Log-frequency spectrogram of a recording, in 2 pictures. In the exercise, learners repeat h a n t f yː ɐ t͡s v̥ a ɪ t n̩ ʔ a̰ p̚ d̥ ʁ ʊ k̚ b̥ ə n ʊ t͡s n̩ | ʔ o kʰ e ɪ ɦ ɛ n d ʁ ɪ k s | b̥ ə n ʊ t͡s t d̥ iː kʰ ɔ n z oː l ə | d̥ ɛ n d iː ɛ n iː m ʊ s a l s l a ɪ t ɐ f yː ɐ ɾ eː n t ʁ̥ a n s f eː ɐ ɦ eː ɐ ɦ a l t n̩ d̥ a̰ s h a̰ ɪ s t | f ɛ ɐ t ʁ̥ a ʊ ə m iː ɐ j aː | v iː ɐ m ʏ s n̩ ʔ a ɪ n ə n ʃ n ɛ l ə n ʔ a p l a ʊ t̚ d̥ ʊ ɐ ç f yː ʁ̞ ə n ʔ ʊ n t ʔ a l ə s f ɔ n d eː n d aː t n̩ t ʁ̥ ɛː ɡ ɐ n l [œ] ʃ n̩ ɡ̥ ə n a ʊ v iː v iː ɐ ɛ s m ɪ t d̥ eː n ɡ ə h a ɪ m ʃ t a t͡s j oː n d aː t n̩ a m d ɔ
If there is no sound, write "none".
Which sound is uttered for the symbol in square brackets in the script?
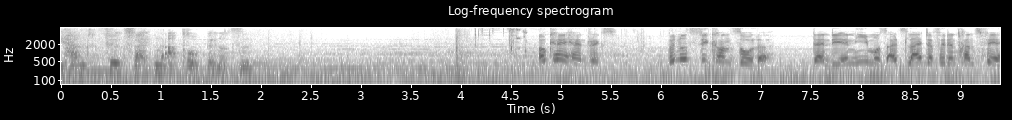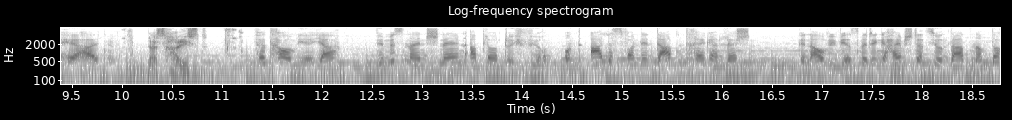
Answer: œ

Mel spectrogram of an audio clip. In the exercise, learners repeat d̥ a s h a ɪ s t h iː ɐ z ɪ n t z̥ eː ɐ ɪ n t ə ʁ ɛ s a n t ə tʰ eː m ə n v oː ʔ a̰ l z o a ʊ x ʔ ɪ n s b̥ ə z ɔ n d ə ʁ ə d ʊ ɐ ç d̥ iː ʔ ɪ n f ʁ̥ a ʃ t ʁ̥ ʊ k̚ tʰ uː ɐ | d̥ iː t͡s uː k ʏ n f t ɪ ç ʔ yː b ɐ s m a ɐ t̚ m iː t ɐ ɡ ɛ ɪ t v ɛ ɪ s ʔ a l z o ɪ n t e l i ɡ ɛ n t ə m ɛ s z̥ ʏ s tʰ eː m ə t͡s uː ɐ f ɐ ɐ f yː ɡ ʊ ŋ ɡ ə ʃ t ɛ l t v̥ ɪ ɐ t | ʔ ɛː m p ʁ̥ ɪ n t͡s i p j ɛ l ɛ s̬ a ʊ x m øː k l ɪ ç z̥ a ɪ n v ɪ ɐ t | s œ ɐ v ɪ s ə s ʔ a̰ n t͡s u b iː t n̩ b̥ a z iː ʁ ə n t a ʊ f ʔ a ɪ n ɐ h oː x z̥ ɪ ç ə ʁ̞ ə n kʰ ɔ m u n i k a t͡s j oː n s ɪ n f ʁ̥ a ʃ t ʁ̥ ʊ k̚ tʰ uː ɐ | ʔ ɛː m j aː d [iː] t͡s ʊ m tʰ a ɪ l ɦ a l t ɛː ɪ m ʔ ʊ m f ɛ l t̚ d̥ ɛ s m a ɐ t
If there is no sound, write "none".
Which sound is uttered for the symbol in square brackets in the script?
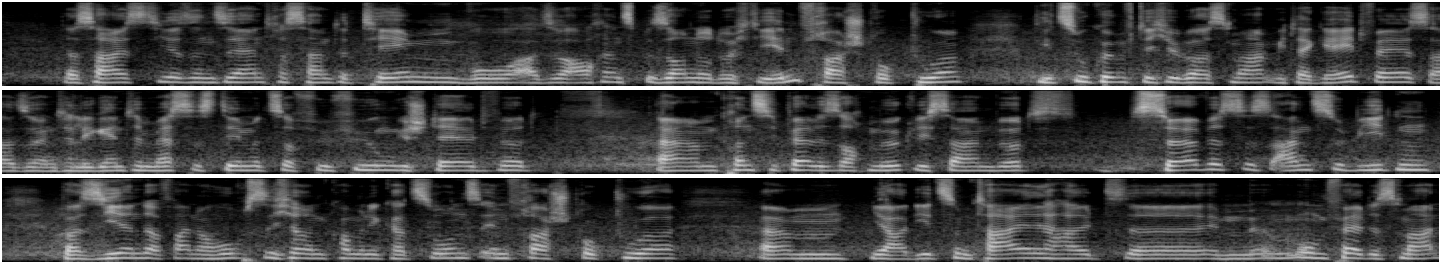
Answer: iː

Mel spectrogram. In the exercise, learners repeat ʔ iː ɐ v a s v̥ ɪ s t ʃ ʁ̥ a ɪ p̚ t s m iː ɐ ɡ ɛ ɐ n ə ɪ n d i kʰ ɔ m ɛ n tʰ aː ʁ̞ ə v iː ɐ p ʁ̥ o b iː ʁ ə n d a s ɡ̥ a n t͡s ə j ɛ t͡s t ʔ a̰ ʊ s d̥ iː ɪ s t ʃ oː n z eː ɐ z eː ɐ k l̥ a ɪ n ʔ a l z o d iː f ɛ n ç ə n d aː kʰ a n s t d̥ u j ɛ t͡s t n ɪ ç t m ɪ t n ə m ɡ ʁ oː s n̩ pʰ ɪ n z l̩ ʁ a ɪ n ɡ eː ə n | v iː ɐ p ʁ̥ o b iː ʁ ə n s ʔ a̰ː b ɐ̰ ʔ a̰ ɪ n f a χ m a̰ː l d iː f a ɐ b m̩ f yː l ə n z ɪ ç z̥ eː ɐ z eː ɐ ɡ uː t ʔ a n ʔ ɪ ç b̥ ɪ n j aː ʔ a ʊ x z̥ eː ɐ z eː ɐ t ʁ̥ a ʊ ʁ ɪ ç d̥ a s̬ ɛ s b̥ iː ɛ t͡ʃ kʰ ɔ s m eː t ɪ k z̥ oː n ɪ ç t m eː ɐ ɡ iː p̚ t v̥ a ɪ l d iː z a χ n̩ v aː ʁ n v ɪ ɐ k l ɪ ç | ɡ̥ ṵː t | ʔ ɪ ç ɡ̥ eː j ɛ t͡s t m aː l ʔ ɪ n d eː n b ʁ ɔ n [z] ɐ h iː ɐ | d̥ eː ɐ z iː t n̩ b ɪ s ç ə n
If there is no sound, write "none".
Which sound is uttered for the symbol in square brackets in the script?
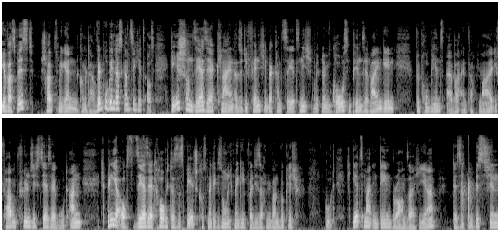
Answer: z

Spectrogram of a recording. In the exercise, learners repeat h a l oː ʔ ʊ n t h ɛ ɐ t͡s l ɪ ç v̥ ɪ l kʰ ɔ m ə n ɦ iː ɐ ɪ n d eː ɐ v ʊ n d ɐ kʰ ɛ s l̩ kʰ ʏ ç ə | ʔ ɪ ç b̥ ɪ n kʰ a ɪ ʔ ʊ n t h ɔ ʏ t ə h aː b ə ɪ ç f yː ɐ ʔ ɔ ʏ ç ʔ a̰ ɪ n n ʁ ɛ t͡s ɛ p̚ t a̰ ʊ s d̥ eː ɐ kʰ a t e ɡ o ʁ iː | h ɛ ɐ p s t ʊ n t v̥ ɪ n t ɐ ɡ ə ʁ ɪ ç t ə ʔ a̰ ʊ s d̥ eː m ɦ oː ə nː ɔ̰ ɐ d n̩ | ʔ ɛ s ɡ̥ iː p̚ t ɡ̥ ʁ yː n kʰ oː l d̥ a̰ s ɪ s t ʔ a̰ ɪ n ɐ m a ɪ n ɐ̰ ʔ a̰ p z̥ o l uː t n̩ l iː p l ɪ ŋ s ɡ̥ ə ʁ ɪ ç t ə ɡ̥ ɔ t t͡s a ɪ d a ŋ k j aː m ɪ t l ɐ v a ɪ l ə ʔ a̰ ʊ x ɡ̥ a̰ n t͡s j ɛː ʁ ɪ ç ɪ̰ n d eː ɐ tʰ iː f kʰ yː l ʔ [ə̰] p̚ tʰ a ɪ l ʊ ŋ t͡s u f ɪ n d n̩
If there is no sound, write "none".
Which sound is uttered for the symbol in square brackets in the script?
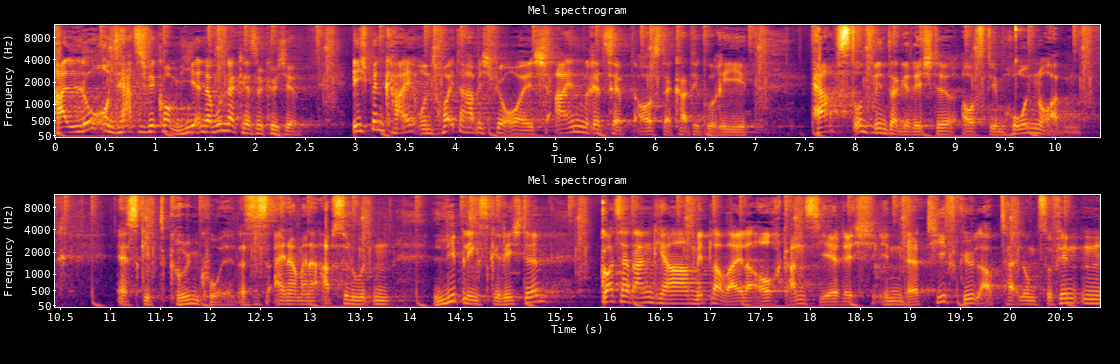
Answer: a̰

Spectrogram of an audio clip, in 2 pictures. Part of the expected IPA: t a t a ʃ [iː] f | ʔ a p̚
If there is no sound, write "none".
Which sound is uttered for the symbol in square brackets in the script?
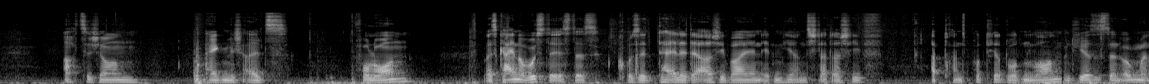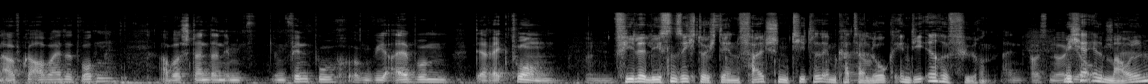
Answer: iː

